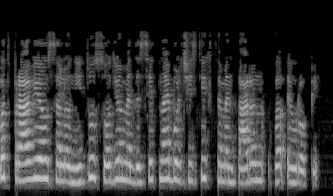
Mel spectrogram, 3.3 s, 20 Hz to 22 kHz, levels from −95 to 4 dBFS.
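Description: From start to finish, the speech runs fast and high. This is a wrong sample rate fault. The samples were played back faster than they were captured, with no conversion between the rates. Speed and pitch therefore rise together, by a factor of 1.5. That is a pitch lift of about 7 semitones. It fits 16 kHz audio played at 24 kHz. Voices sound hurried and thin, with a chipmunk-like brightness.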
